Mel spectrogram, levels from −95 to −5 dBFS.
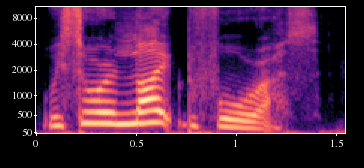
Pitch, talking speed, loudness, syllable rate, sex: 245 Hz, 230 wpm, -15 LUFS, 5.8 syllables/s, female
